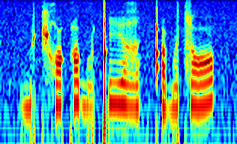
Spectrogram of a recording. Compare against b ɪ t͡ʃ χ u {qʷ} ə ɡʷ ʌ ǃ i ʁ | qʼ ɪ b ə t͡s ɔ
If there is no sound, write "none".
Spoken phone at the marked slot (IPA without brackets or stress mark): q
